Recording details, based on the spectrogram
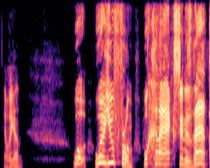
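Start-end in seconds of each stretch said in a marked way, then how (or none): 1.5-4.2 high, loud mock West Virginia accent; strong West Virginia accent. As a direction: imitate a local's thick West Virginia accent, pitched way up. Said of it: "son accent était fucking fort".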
